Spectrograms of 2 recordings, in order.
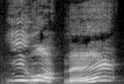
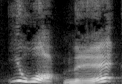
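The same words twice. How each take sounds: First: The imitation is strongly exaggerated and emphatic. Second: The imitation is mild and only lightly stressed. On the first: The speaker calls it right. "Let me try and emphasise" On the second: The speaker calls it wrong. "No, he doesn't sound like that"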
